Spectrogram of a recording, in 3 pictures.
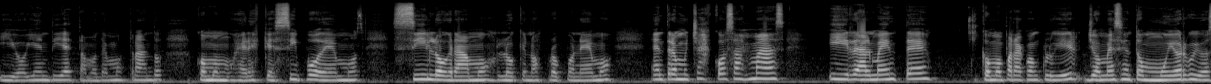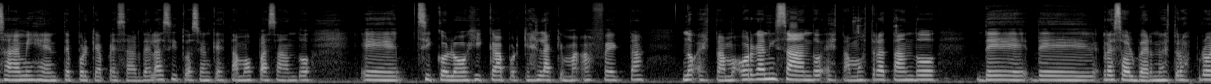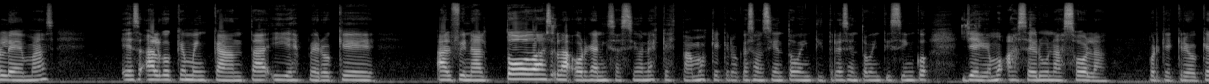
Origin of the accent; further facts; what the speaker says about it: Nicaragua; yo soy de Nicaragua.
